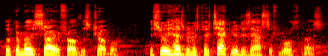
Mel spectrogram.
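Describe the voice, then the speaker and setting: A man's voice: mid-range voice, lively intonation, very fast, a little mellow, soft background music, natural voice. A man voicing a fretful innkeeper in a video game, reading the lines in an indignant, apologetic way. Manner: indignant, apologetic tavern talk. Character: fretful innkeeper bemoaning cursed cheese. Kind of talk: reading game dialogue aloud.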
